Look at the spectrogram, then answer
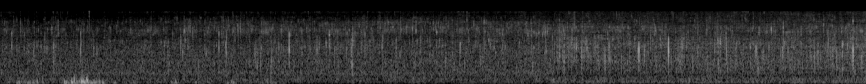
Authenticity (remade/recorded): recorded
